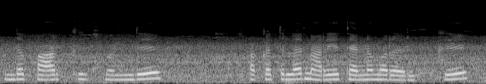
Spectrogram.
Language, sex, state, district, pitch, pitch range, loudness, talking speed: Tamil, female, Tamil Nadu, Namakkal, 230 Hz, 220-240 Hz, -14 LUFS, 100 wpm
